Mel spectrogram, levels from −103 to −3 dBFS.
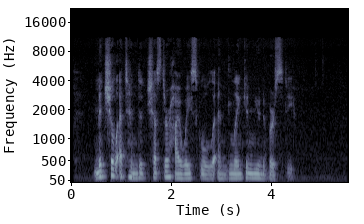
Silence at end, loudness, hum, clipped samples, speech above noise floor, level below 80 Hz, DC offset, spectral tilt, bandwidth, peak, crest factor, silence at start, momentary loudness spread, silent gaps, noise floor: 1.1 s; -45 LUFS; none; under 0.1%; 34 dB; -70 dBFS; under 0.1%; -5 dB/octave; 11.5 kHz; -28 dBFS; 18 dB; 0.45 s; 8 LU; none; -80 dBFS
